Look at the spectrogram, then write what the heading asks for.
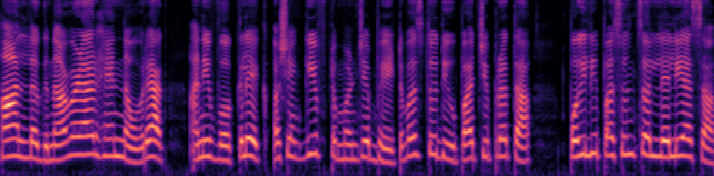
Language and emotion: Goan Konkani, neutral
